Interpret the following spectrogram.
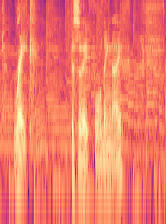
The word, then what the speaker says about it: Ruike: That is pronounced Rake.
